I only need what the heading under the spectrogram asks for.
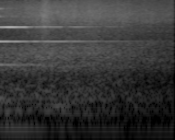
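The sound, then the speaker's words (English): A single bell strikes once with a bright, clear ring, then its tone slowly fades away, lingering softly with no voices. “Similar to the sound of the bell, each sensation has a beginning, staying for a while, and ending.”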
